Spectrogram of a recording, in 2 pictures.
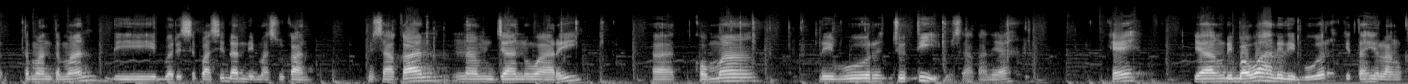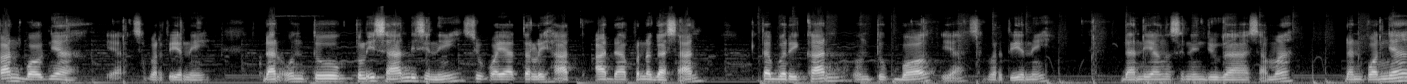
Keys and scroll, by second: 0.2 BackSpace, 0.7 space, 3.9-6.0 typing, 7.2-10.8 typing, 14.1 ctrl+b, 15.9 BackSpace.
